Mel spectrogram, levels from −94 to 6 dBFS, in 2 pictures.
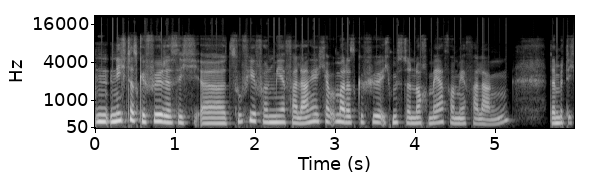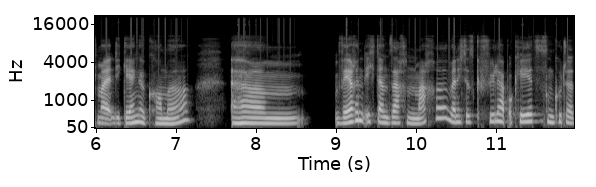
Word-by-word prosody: n 240 0 +8
nicht 265 +4 +6
das 280 -2 +6
Gefühl, 245 +1 +6
dass 215 0 +3
ich, 205 -2 -4
äh, 185 0 +2
zu 215 +6 -6
viel 265 0 +1
von 225 -4 0
mir 220 0 +3
verlange. 200 +2 +2
Ich 250 -1 -5
habe 235 - 0
immer 240 -1 +4
das 215 0 -1
Gefühl, 225 0 -2
ich 215 - -3
müsste 215 -3 -2
noch 195 +1 -1
mehr 205 +4 -1
von 195 -5 -5
mir 180 0 -2
verlangen, 175 - -6 0.4
damit 190 +2 0
ich 200 - -11
mal 185 -2 +3
in - - -1
die 190 -1 -8
Gänge 200 +3 0
komme. 185 +10 -2 0.5
Ähm, 185 -2 0 0.3
während 225 +10 +2
ich 235 +1 -6
dann 210 -4 -1
Sachen 195 -2 -3
mache, 180 - -3
wenn 225 -5 0
ich 225 - -6
das 225 -1 -7
Gefühl 250 0 -5
habe, 235 - -1
okay, 235 - -3
jetzt 250 +1 -2
ist 255 - -16
'n 220 - -1
guter 215 -4 -5
215 Hz, 235 wpm, -22 LUFS, 190-235 Hz, 0.5 s, n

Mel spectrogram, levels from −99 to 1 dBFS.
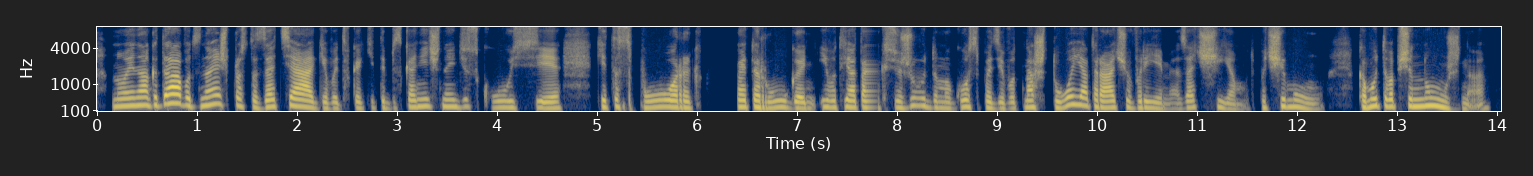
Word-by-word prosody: Но 210 +2 +1
иногда 235 +5 +8
вот, 220 -6 -1
знаешь, 235 +6 +1
просто 195 -5 -3
затягивает 180 -4 +3
в - - -18
какие-то 165 +1 -8
бесконечные 195 +5 -3
дискуссии, 175 -3 -3 0.3
какие-то 185 +2 -3
споры, 180 -1 +1 0.5
какая-то 185 -1 +3
ругань. 165 -2 -1
И 185 - -4
вот 180 -1 -3
я 180 -2 +4
так 175 -2 -4
сижу 180 +6 -4
и - - -4
думаю: 165 -3 -7
"Господи, 165 -4 -3
вот 155 +5 -10
на 185 - +2
что 180 +6 -1
я 235 -3 +2
трачу 175 -2 +1
время? 155 -4 -5
Зачем? 155 -6 -5
Почему? 170 -5 -3 0.3
Кому 190 +4 +3
это 205 -1 -2
вообще 195 +1 +2
нужно?" 195 -9 0
180 Hz, 145 wpm, -22 LUFS, 165-200 Hz, 0.5 s, иногда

